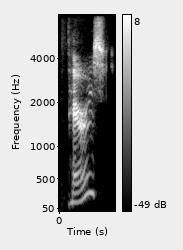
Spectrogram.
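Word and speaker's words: Pérez: do you say that name there it is Paris Perez there we go yeah I'm very white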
